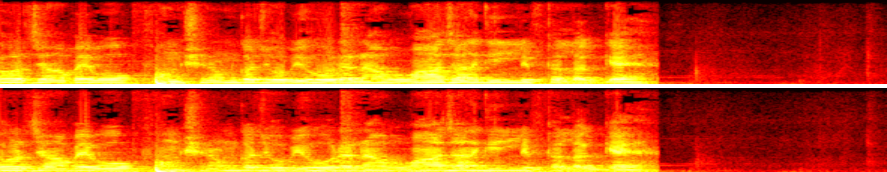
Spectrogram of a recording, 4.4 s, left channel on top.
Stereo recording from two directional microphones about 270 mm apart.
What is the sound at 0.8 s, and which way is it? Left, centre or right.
Speech, centre.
